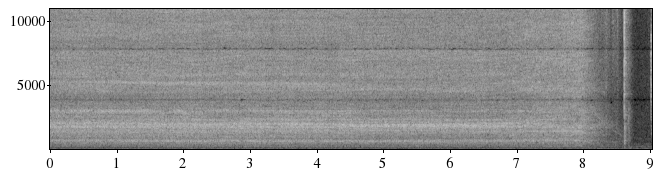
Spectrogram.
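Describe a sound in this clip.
A heat gun blows with a steady loud whoosh.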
